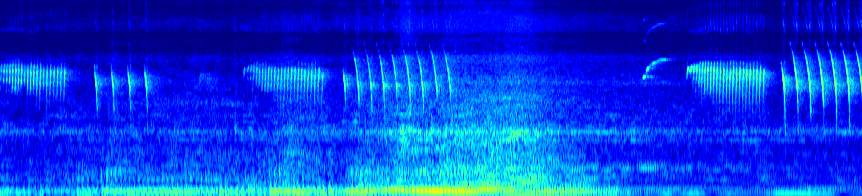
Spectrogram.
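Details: Pied panda canary singing in short bursts: rapid trills and a buzzy rolled note, broken by a passing vehicle's rumbling engine in the middle.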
